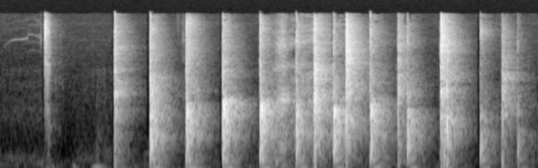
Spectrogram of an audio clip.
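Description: Brief scattered clapping, a quick string of about fifteen sharp, crisp claps that speed up slightly after a hesitant start, moderately loud with no voices over it.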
